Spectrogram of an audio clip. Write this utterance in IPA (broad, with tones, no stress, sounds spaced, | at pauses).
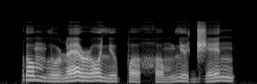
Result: ɾ o˥˧ m l u˨ ɳ ɛ˧˥˧ ɹ o˥˧ lʲ u˨ p ɤ˨˩˦ h ɤ˨˩˦ m lʲ ɯ˨ d͡ʒ e˧˥˧ n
